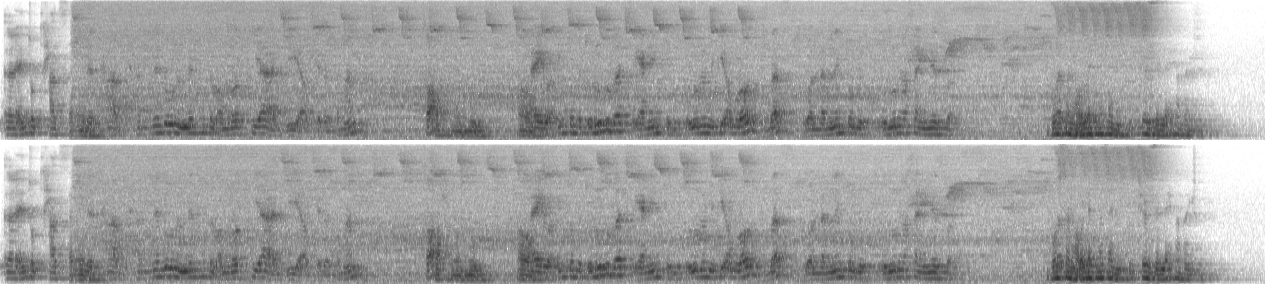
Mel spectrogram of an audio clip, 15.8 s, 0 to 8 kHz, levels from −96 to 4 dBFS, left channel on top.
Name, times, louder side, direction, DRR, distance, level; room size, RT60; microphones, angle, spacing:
voice 1, 0.0-4.5 5.3-5.5 6.6-12.0 13.1-13.3, equal, 10° left, 4 dB, 0.5 m, -28 dB
sound 1, 0.9-14.4, left 2 dB, 75° left, 1.6 m, -38 dB
voice 2, 5.6-6.0 6.5-6.7 13.1-15.0, right 2 dB, 60° right, 5 dB, 0.9 m, -24 dB
8.8 x 3.8 x 4.5 m, 1.1 s
head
